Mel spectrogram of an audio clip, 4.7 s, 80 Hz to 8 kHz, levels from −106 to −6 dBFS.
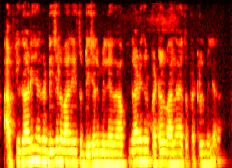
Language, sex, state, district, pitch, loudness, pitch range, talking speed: Hindi, male, Bihar, Supaul, 150 Hz, -18 LUFS, 140-155 Hz, 220 wpm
